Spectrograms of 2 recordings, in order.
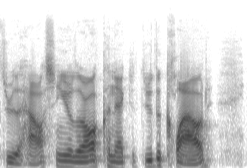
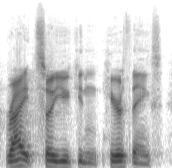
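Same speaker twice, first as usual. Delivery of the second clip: usual speaking voice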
